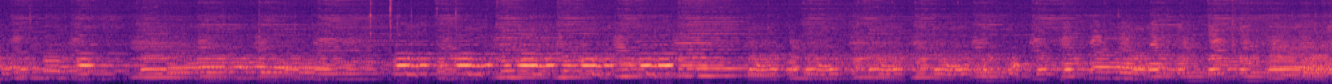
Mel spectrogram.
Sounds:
playing bassoon

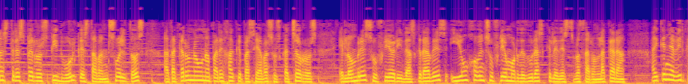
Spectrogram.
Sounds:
Music, Speech

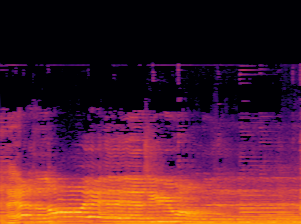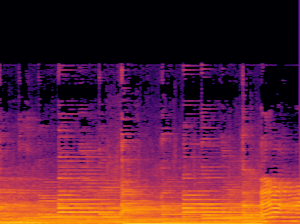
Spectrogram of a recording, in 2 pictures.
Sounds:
Music, Female singing, Singing, Country

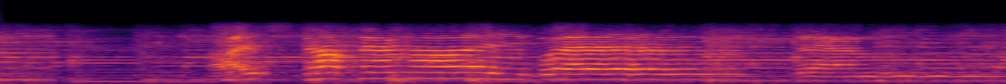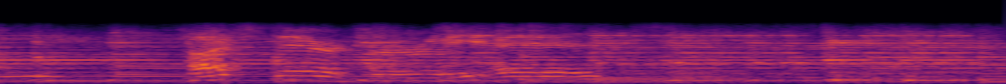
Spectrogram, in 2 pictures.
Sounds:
Music, Folk music

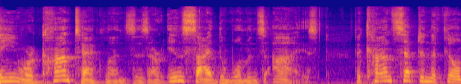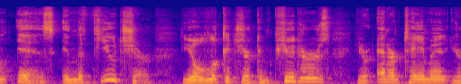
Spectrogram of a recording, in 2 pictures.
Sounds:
Speech

